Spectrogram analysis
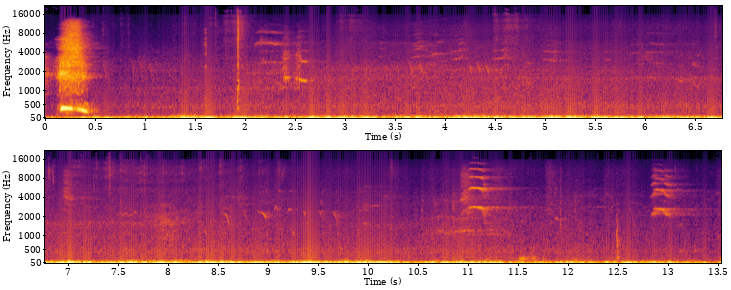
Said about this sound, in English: Cue sound of birds, I guess.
